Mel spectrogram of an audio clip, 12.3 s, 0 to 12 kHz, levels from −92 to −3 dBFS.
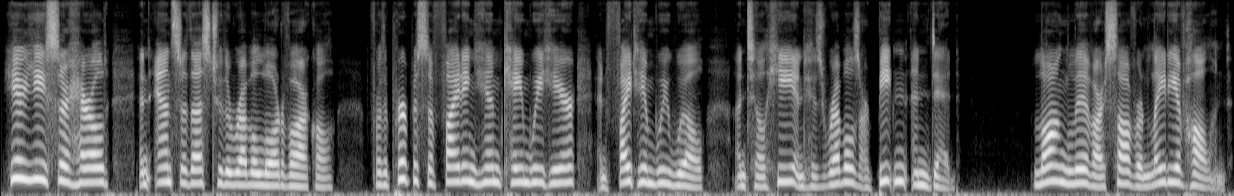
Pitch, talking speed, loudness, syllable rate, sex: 215 Hz, 210 wpm, -17 LUFS, 5.6 syllables/s, female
